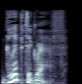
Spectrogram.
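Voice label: "glyptograph", British English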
